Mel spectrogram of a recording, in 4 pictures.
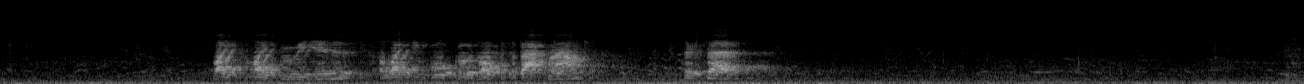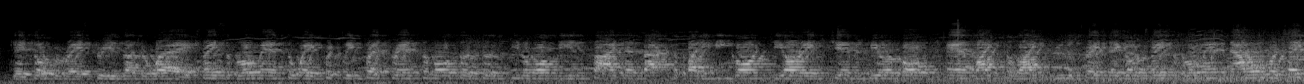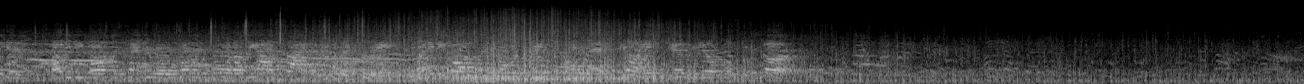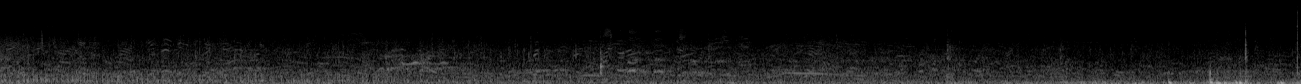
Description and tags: Quarter Horse race 1-2
This is the sound of horses walking by at Arapahoe Park in Colorado. It hasn't started raining yet so in this recording the track was listed as fast. The crowd sounds are relatively quiet.
horse-racing, track, horse-race, race, horse, racing, crowd, announcer, fast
